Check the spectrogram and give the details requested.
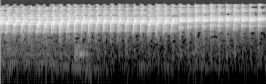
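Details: Pandora lovebird in captivity delivering its long ngekek song, a fast, raspy string of piercing high notes about three per second, held steady and slightly rising in pitch.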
